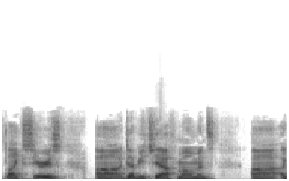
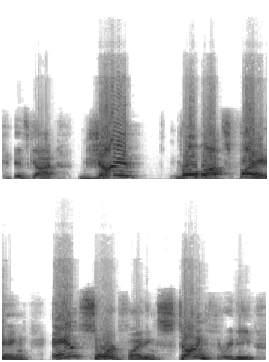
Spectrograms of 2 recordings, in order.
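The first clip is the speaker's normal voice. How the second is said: excited; 6 semitones higher, 6 dB louder, slower than usual. Real, not acted. Excited pitch to viewers.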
